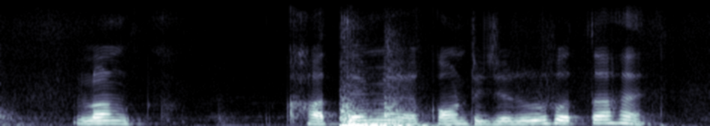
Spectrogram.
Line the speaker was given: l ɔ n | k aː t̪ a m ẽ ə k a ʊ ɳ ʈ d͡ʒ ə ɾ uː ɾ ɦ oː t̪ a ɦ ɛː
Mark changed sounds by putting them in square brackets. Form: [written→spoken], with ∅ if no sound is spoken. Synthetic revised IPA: l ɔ n | [k→kʰ] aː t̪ [a→e] m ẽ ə k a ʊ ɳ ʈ d͡ʒ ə ɾ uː ɾ ɦ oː t̪ a ɦ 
